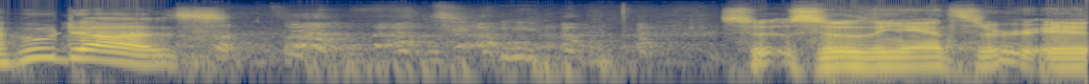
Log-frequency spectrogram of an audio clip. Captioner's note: audience laughing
